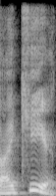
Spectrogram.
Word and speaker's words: IKEA: 長い単語だと二つあったりもするんですけども、そうするとそれ以外のとこ弱く読むっていうことになって、これだと IKEA っていう発音になるんですね。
